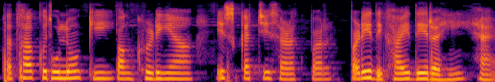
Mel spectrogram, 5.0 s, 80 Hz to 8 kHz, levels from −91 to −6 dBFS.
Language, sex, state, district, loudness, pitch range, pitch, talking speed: Hindi, female, Jharkhand, Sahebganj, -23 LUFS, 200-225 Hz, 210 Hz, 170 wpm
